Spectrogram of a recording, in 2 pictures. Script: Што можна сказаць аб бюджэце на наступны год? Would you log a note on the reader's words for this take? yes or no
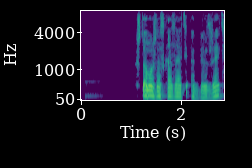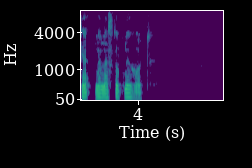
no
